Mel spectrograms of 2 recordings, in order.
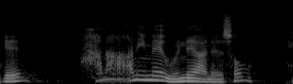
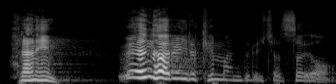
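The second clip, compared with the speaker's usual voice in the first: loud, much higher cry to God; wailing prayer; 6 semitones higher, 16 dB louder than usual. Retold or imitated. Daughter wailing her prayer to God, loud. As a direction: cry out to heaven. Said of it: "울부짖으면서 기도하는데".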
